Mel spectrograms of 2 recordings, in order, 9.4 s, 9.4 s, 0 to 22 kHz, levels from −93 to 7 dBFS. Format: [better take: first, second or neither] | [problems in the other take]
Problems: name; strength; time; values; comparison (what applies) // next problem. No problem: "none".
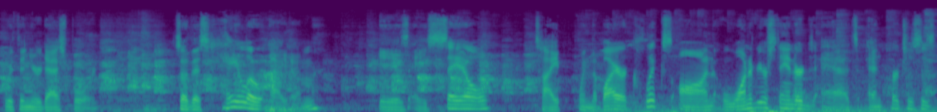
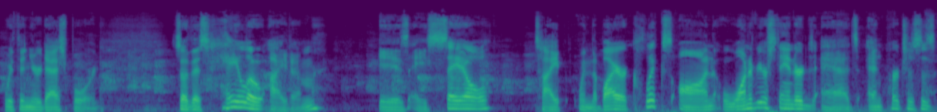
second | animal sounds; loud; throughout; 8 dB below the speech; faint in the second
